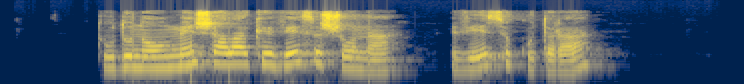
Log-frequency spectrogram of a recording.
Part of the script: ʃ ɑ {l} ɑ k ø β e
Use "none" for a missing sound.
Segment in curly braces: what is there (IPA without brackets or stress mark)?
l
